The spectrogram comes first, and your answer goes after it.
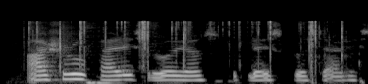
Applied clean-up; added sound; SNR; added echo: classical method spectral subtraction.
